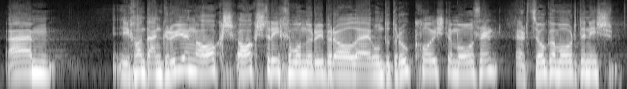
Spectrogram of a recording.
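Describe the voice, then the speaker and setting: A man's voice: fairly high pitch, flat delivery, brisk, a bit bright. A man with a Swiss German accent preaching a sermon in a colloquial, emphatic, repetitive way.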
